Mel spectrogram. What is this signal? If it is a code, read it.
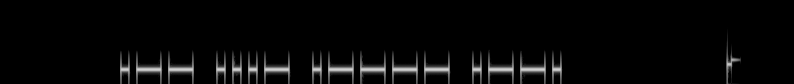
Morse code, heard as a keyed tone, about 14 wpm, 700 Hz. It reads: WV1P
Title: USA Call Signs 15wpm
